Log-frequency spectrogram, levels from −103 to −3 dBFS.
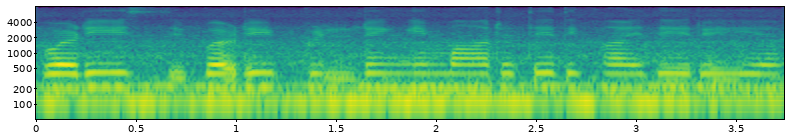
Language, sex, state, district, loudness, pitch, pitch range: Hindi, female, Chhattisgarh, Raipur, -17 LUFS, 105 Hz, 100-105 Hz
